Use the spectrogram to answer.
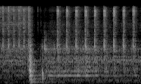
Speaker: yeah that's lubricated clean lubricated and functioning perfectly and that's what everybody wants that sound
